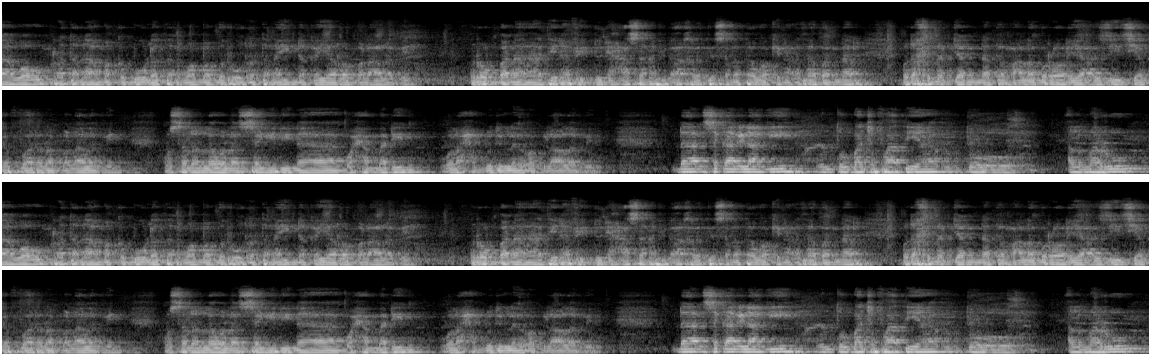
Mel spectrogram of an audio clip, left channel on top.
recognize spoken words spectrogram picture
wa umratana maqbulatan wa mabruratan indaka ya rabbal alamin. Rabbana atina fid dunya hasanah fil akhirati hasanah wa qina adzabannar wa adkhilnal jannata ma'al abrar ya aziz ya ghaffar rabbal alamin. Wa sallallahu ala sayyidina Muhammadin walhamdulillahi rabbil alamin. Dan sekali lagi untuk baca Fatihah untuk almarhum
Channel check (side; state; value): both; identical; correlation 1.00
